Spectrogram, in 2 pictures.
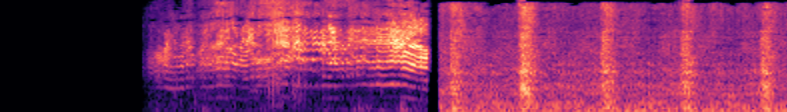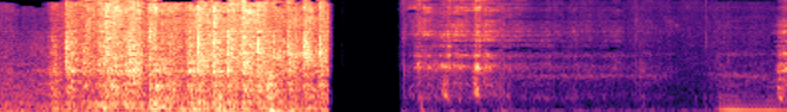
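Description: A cat meows with a wavering pitch, then a home inkjet printer runs, its mechanism whirring and rumbling as it feeds paper, louder in its last couple of seconds before stopping abruptly.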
